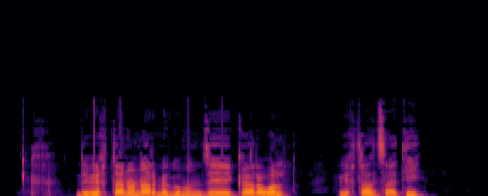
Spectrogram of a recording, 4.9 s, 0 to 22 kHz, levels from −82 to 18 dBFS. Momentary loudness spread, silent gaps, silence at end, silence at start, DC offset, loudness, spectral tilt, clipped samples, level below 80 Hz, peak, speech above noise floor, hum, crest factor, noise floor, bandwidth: 10 LU; none; 0.7 s; 0.75 s; under 0.1%; -15 LUFS; -6 dB/octave; under 0.1%; -54 dBFS; 0 dBFS; 66 dB; none; 16 dB; -80 dBFS; 10.5 kHz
